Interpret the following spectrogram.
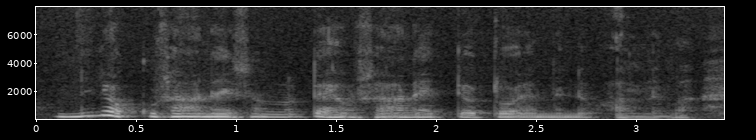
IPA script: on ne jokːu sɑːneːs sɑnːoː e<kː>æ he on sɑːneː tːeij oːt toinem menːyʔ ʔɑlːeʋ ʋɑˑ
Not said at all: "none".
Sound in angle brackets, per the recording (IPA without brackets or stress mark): tː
